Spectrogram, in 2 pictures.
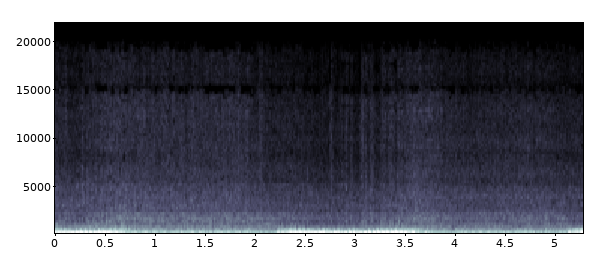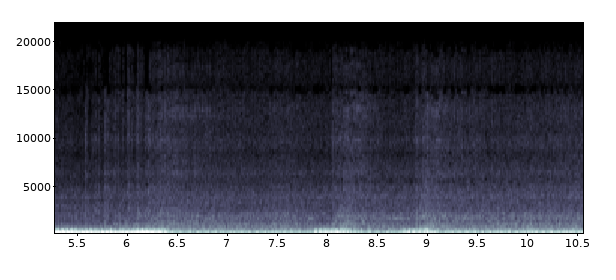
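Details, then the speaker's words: John Deere X340 riding mower, intermittent rough running and stalling after a few minutes despite carb rebuild, tank cleaning, new fuel pump, ECM, plugs and fuel filter; engine hunts, surging every few seconds and sagging, kept alive only with choke. "Okay, so just showed it again. And also showed something, that at the end I was basically using the choke to keep it from stalling."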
